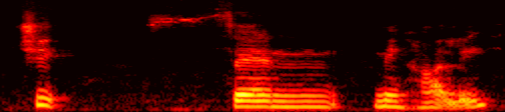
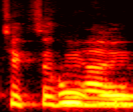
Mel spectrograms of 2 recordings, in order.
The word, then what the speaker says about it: Csikszentmihalyi: by um, Csikszentmihalyi. I hope I've Yes, pronounced yes, his name yes, right. Yeah, yes. Csikszentmihalyi.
